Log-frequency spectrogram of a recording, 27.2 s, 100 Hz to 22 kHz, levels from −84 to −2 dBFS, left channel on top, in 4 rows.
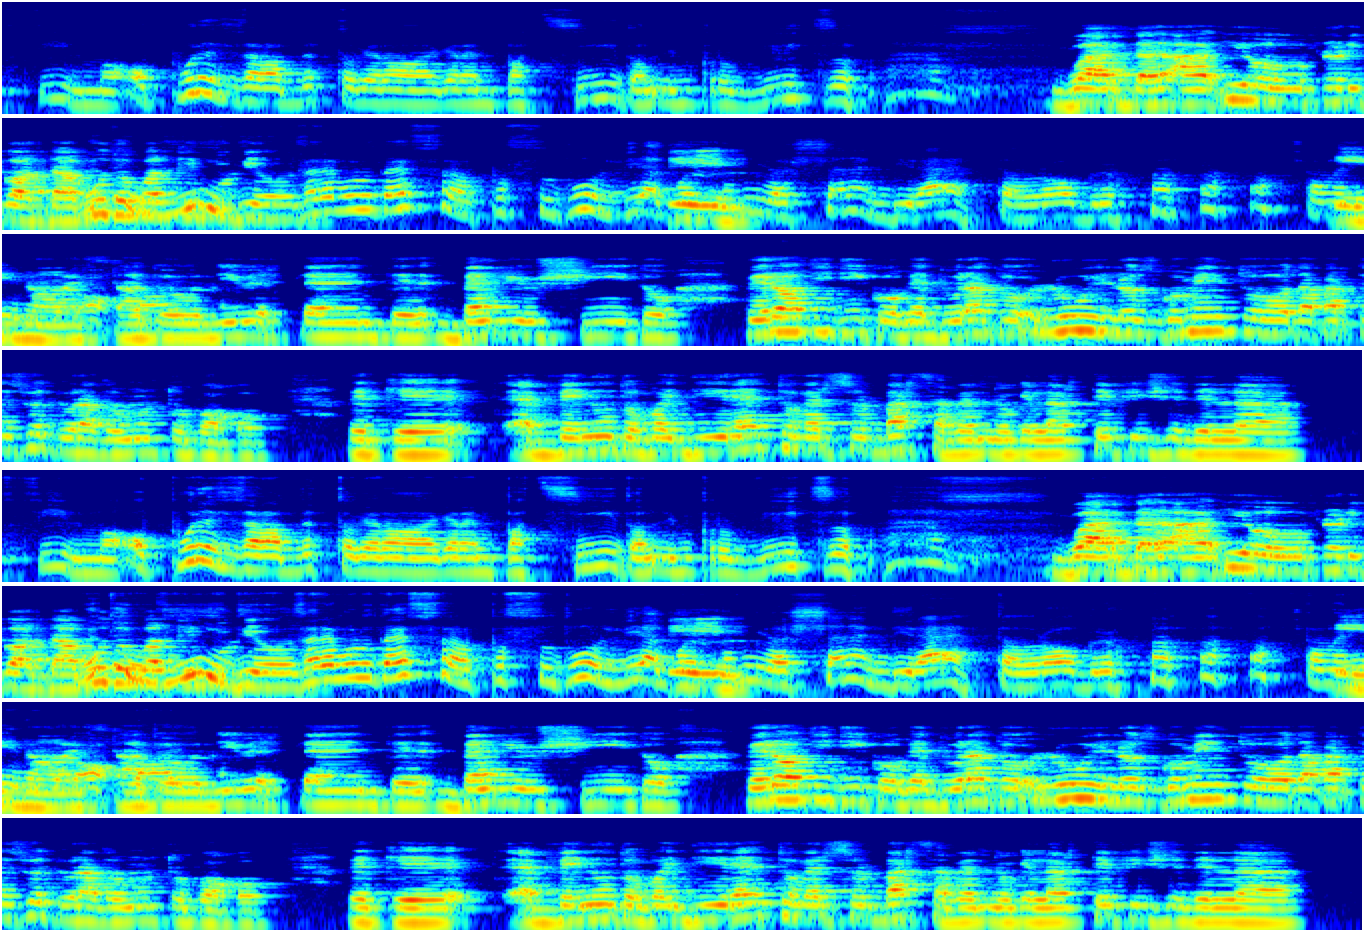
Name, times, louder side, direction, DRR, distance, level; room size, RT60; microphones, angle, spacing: voice 1, 0.0-6.3 7.2-14.6, right 6 dB, 85° right, 0.4 m, -31 dB
voice 2, 5.3-7.9 10.1-10.5 13.5-26.9, right 1 dB, ahead, 0.7 m, -27 dB
2.3 x 2.3 x 2.4 m
head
